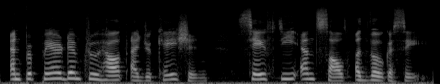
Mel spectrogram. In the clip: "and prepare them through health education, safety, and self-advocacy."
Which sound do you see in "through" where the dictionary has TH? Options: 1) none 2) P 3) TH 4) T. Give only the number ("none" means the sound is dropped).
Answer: 4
